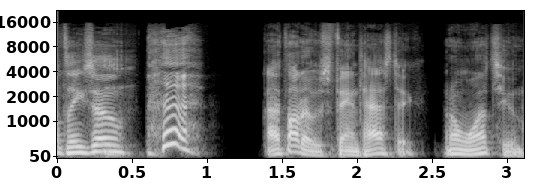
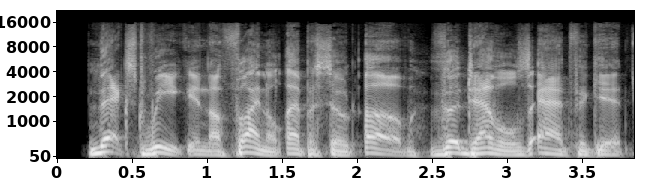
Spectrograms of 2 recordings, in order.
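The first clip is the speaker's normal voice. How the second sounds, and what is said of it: Advertiser-style announcer voice. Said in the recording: “I think I have a good advertiser voice.”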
